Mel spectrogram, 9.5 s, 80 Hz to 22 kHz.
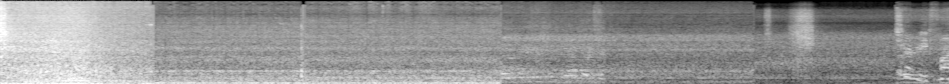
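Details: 1987 Ford Mustang GT 5.0L V8 after fluid top-off and a new battery, with the no-start traced to a bad battery cable connection: deep, even V8 rumble, steady firing, no misses or knocks; starts and settles into normal idle.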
